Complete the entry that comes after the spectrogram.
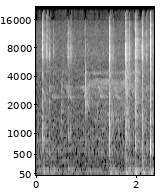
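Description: Code typed on a computer keyboard, sparse close key clicks that quicken into a short cluster of sharper taps over a faint hum.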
